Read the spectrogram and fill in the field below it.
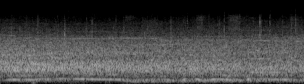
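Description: A home basketball crowd at New Mexico's senior night game against Fresno State cheers and applauds in a loud, continuous roar, with a voice faintly audible beneath it.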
